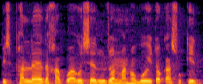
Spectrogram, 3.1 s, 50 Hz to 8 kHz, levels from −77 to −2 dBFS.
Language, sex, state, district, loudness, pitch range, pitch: Assamese, male, Assam, Sonitpur, -15 LUFS, 140-160 Hz, 150 Hz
